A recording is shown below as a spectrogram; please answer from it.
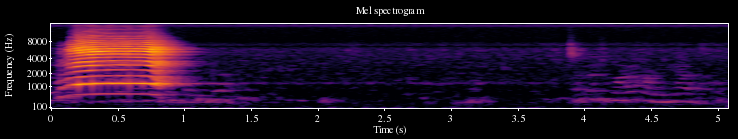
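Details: Sick goat alone in a room: one loud, harsh bleat of about a second at the start, followed by faint low murmuring and quiet rustling.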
